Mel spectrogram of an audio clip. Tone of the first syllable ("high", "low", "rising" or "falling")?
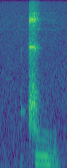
falling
